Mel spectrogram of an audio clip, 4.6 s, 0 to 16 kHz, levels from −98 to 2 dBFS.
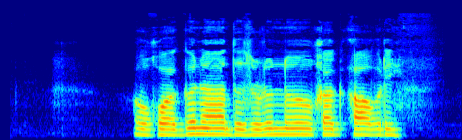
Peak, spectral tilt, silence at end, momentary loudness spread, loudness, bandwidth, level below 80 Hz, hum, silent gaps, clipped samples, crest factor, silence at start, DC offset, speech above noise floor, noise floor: -4 dBFS; -8.5 dB/octave; 0.65 s; 11 LU; -22 LUFS; 8.8 kHz; -74 dBFS; none; none; under 0.1%; 20 dB; 1.35 s; under 0.1%; 53 dB; -74 dBFS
